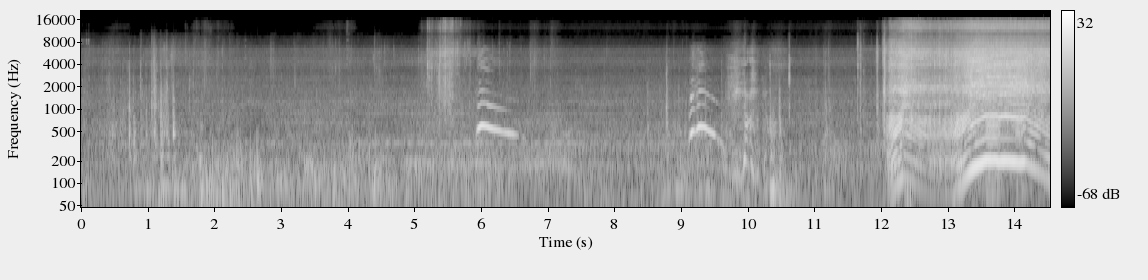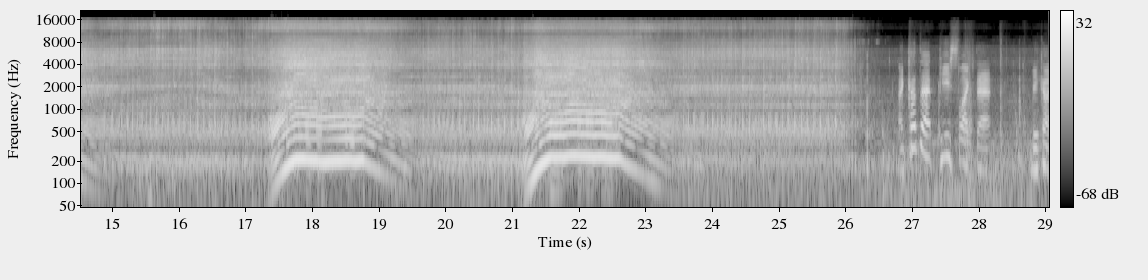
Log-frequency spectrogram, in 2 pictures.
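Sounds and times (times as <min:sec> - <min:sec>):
chainsaw revving: 0:12.0 - 0:26.5.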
